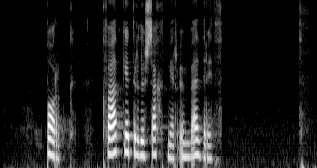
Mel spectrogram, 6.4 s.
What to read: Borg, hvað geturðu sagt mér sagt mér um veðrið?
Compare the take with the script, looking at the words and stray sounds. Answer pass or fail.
fail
